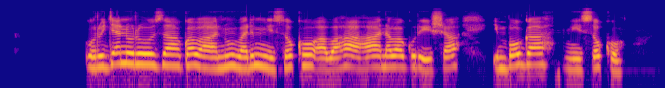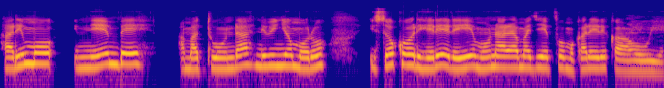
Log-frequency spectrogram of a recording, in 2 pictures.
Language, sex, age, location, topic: Kinyarwanda, female, 18-24, Huye, agriculture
